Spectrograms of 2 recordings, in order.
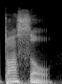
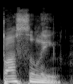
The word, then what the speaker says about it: bustling: bustling 这个词 b-u-s-t-l-i-n-g，记下来这个词 bustling 表示说这个街道特别的繁华，但是有一点哈，这里面这个 t 这个字母 t 是不发音的，叫 bustle bustling 啊，这是它发音上的一个细节哈，希望同学们注意一下 bustling street。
